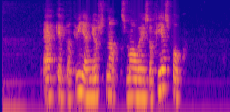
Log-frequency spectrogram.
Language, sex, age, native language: Icelandic, female, 50-59, Icelandic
